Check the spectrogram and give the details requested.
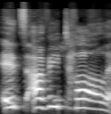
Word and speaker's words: Avital: went on, It's Avital, and the little trick is Avital, Siri tries to write my name all be tall, if that helps how to Avital.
